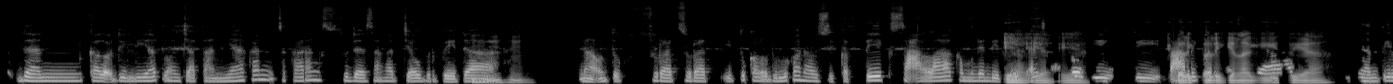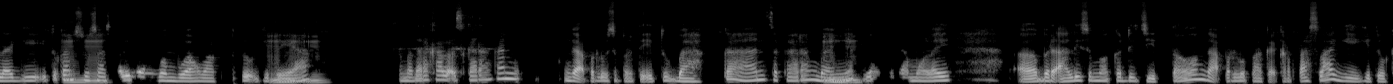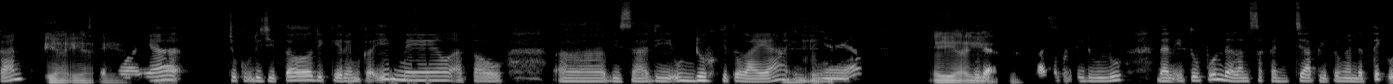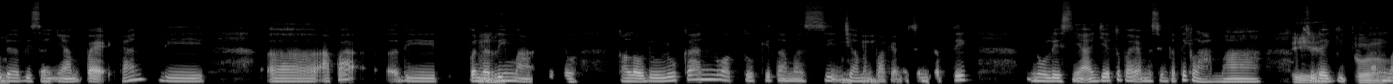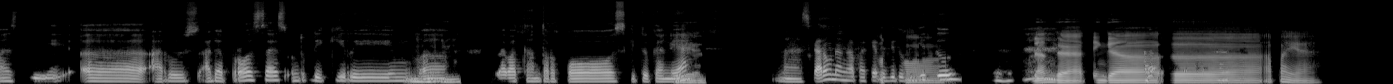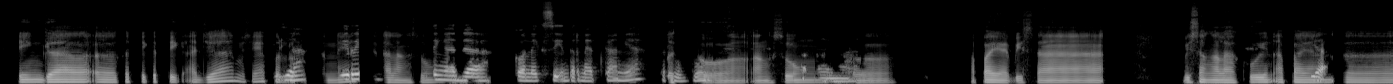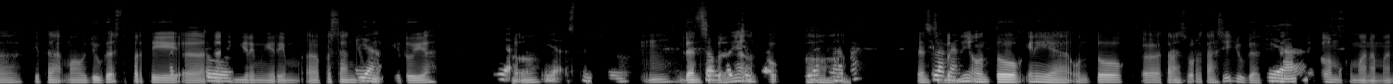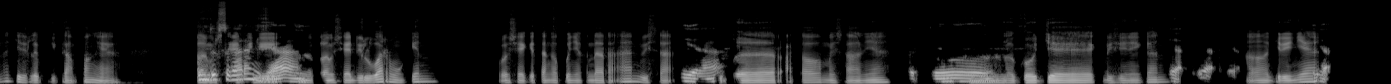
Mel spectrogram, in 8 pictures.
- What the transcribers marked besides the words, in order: other noise; other background noise; tapping; distorted speech; chuckle; static
- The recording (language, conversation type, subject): Indonesian, unstructured, Bagaimana teknologi membuat hidupmu sehari-hari menjadi lebih mudah?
